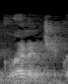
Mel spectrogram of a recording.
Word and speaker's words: Greenwich: If you go to New York, I'm like, I'm going down to Greenwich Village. People be like, don't ever say that. Say Greenwich.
